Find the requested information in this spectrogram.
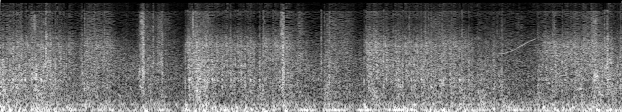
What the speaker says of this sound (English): You got an Axis time on target right here, and we do got this Flammable Warfare barrage.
